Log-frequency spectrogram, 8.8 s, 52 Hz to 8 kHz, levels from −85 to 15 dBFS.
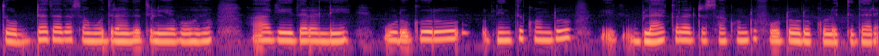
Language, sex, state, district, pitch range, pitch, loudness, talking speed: Kannada, female, Karnataka, Mysore, 200-220 Hz, 210 Hz, -14 LUFS, 95 wpm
